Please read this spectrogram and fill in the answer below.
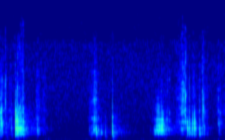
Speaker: you hear there's something loose in there. I'm not exactly sure what it is, but it's something. And there should definitely not be anything loose in your speaker.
